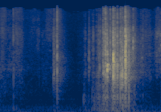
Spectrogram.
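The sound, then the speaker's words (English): A deck of tarot cards gets a last shuffle for a life-purpose reading: a quick flick near the start, then a longer, dense riffle of papery fluttering that builds and fades, with no talking. “Okay, last shuffle.”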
